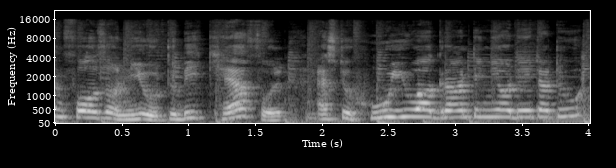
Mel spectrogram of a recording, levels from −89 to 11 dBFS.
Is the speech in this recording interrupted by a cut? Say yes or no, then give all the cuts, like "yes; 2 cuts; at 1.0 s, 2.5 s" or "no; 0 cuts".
no; 0 cuts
